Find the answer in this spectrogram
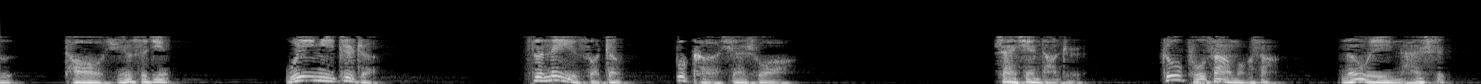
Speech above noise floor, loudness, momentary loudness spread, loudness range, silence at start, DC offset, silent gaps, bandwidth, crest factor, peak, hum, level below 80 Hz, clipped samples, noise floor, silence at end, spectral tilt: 65 dB; -17 LUFS; 14 LU; 5 LU; 0 s; under 0.1%; none; 3.8 kHz; 18 dB; 0 dBFS; none; -26 dBFS; under 0.1%; -80 dBFS; 0.35 s; -10.5 dB/octave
